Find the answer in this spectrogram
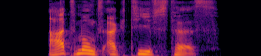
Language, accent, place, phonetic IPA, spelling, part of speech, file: German, Germany, Berlin, [ˈaːtmʊŋsʔakˌtiːfstəs], atmungsaktivstes, adjective, De-atmungsaktivstes.ogg
- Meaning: strong/mixed nominative/accusative neuter singular superlative degree of atmungsaktiv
